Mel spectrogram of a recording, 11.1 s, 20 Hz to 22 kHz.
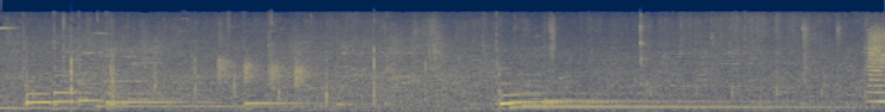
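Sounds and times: low sustained music chord: 6.3s - 11.0s.

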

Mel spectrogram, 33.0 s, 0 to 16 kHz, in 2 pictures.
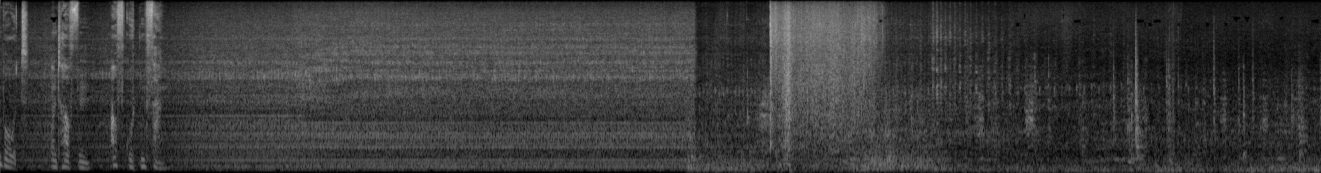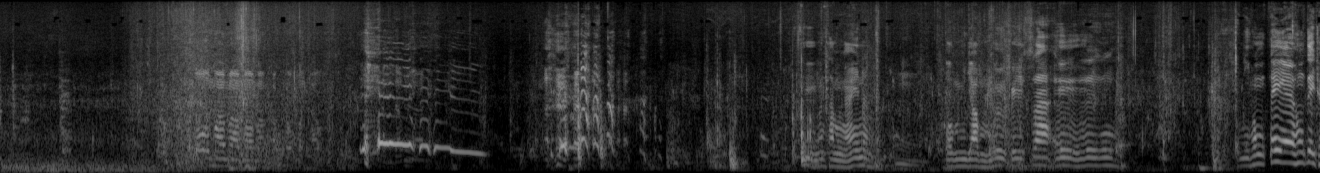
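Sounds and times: boat engine running: 0.0s - 21.3s, 22.6s - 33.0s
wind noise: 8.6s - 19.0s
water splashing: 9.5s - 16.0s, 18.0s - 21.1s, 24.6s - 32.4s.

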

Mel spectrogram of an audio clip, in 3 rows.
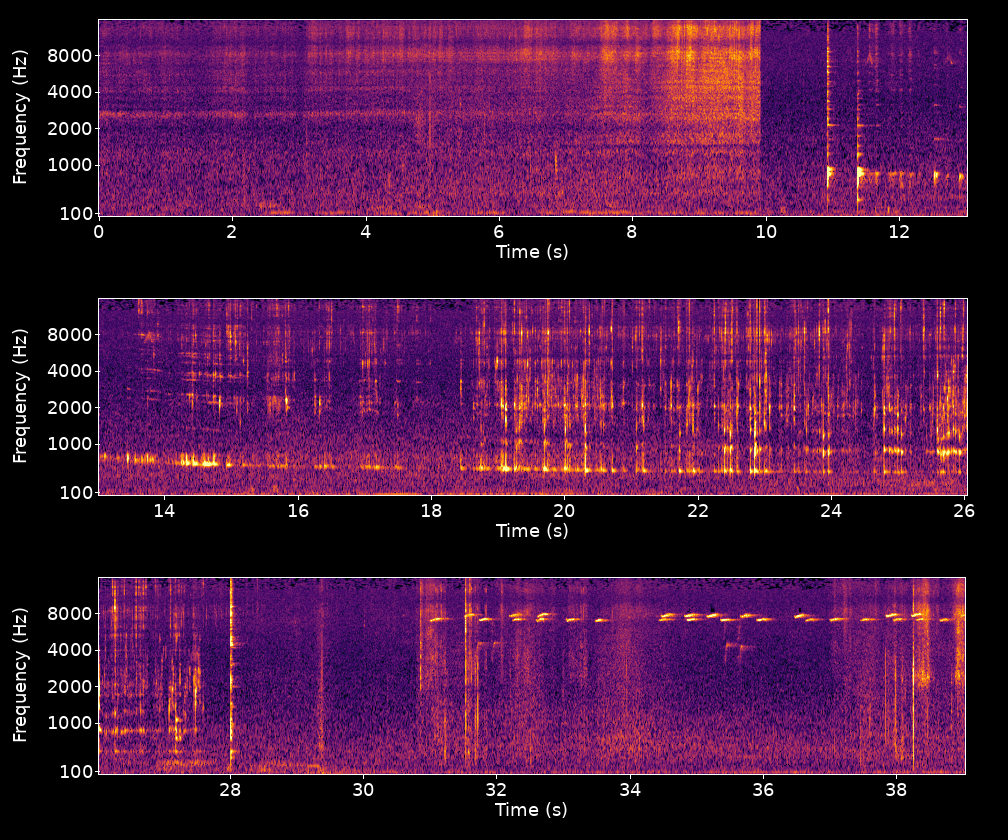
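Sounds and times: coffee trickling into mug: 12.0s - 27.6s.

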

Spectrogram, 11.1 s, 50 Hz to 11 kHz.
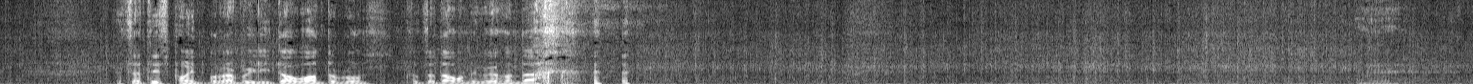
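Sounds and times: heavy rain on a tent: 0.0s - 11.0s
man laughing: 3.9s - 4.8s.

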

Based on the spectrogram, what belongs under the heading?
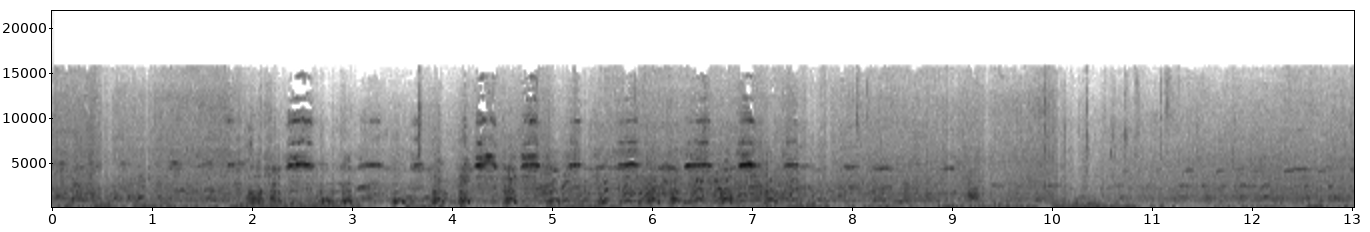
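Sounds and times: zebras barking yelps: 0.0s - 9.4s
rush of wind and water: 0.0s - 13.0s.

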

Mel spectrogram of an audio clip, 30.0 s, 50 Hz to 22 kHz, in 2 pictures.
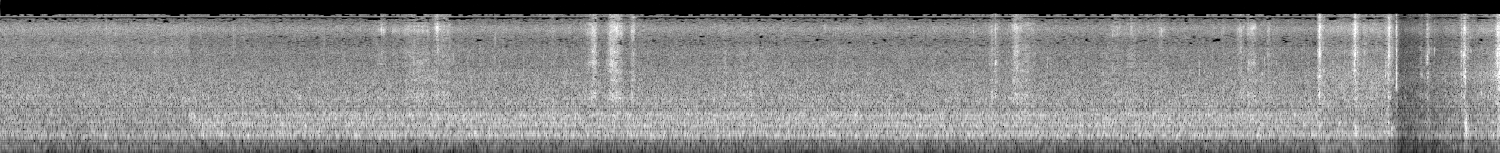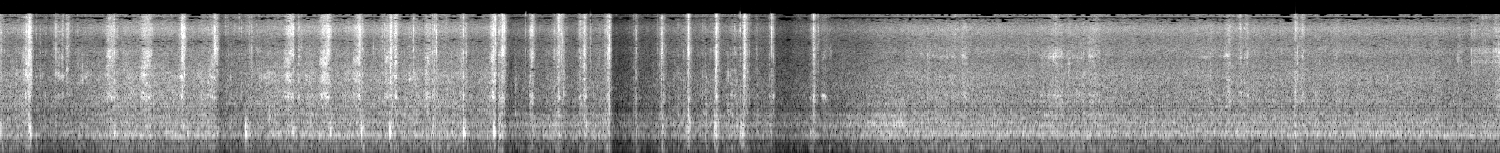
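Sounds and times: stream rushing: 0.0s - 30.0s
knife scraping bark off log: 5.8s - 6.4s, 9.8s - 10.4s, 12.2s - 23.3s, 27.0s - 28.2s.

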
